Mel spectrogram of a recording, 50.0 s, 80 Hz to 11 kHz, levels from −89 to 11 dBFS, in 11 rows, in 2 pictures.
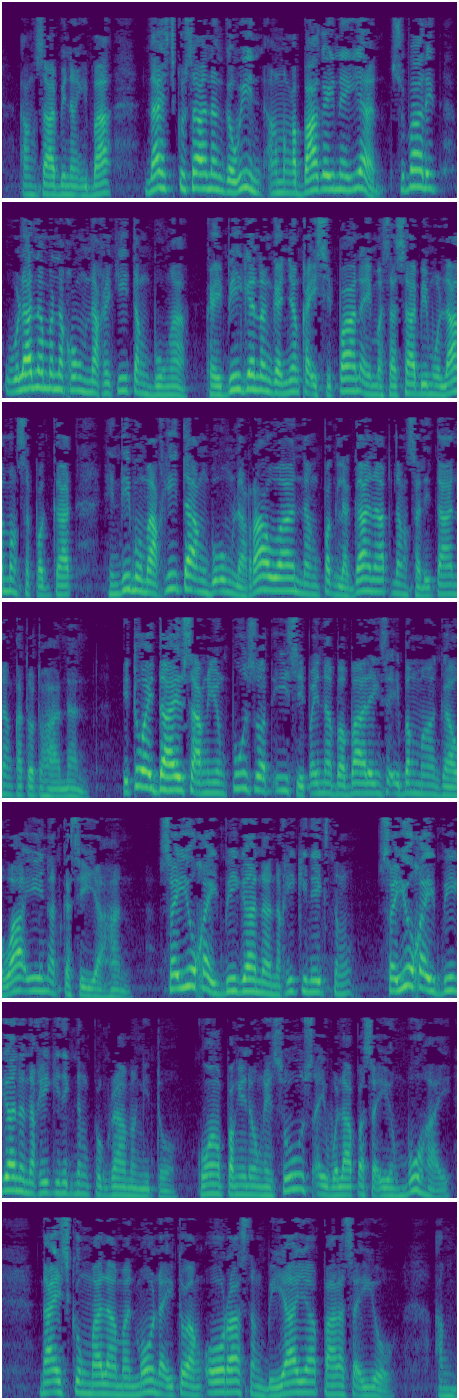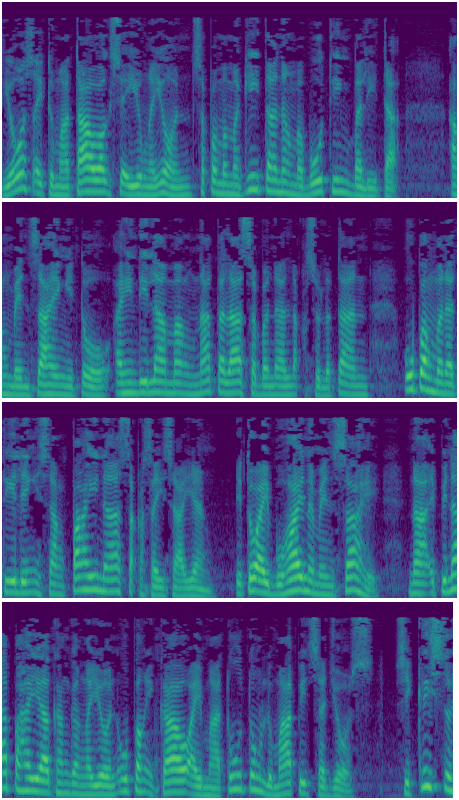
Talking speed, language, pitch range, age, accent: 165 wpm, Filipino, 145-200 Hz, 40-59, native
